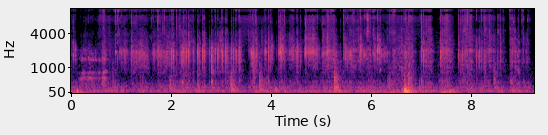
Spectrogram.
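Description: Long nails tap and scratch across the face and hat band of a flat faux leather snowman door hanger lying on a table. Quiet, soft taps mix with a dry, papery scratching that holds a steady midrange hiss. One louder, low thump stands out near the end.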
